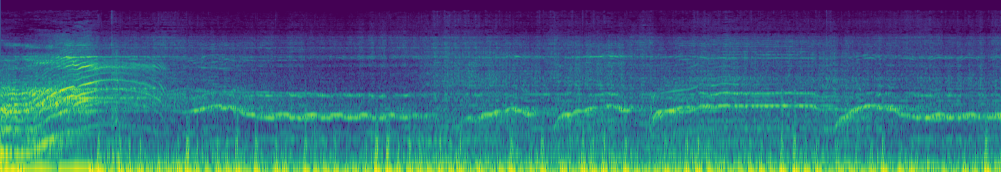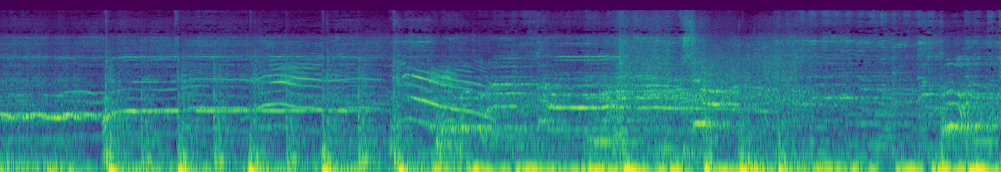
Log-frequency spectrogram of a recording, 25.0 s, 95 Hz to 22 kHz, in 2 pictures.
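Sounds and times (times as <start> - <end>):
heavy fast bass beat: 0.0 - 23.3
live band music: 0.0 - 25.0.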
